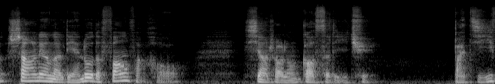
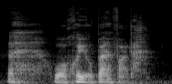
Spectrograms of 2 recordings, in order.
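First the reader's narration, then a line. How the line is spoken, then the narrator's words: Sighing. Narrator (Chinese): 项少龙叹了口气说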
